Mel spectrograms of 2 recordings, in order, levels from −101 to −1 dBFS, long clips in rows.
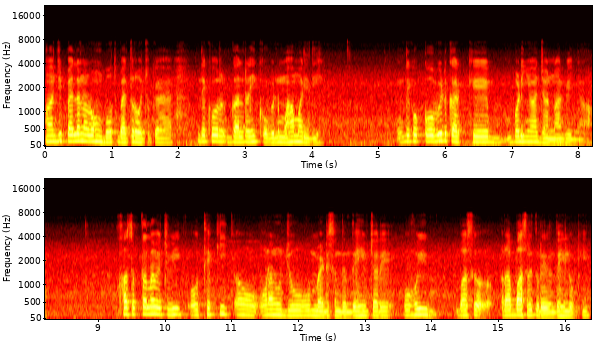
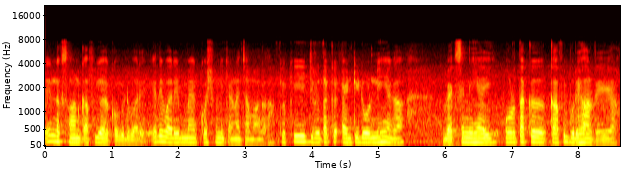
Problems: background sounds at intervals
